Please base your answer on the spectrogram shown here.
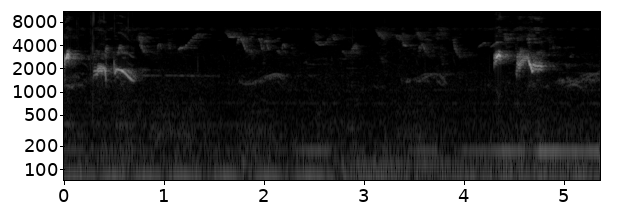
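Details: Several birds singing in the morning, with sharp high chirps and short whistled notes at the start and near the end, softer warbled phrases between, and a low steady hum underneath.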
